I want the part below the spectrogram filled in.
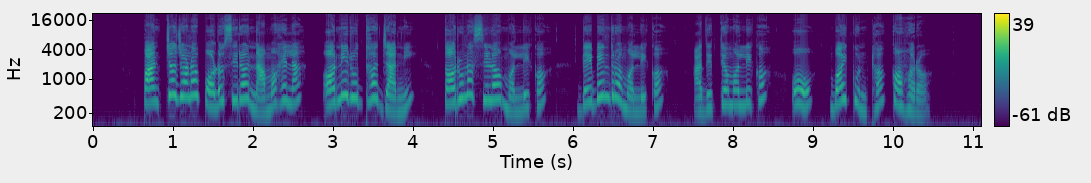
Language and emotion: Odia, neutral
